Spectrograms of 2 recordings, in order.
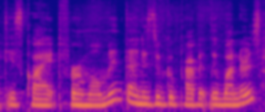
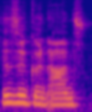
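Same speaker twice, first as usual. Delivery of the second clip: usual speaking voice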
